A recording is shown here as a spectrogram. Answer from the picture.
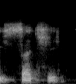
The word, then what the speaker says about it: Satsi: So Julius, my name is Julius Kofi Sechi. It's spelled S-A-T-S-I. It's not a normal Sechi that you know.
